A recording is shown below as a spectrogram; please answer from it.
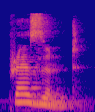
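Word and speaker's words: present: तो जब ये नाउन है ना, तो इसका स्ट्रेस कहाँ पे है, स्टार्टिंग में है, फर्स्ट सिलेबल पे। So this is pronounced प्रेजेंट।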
